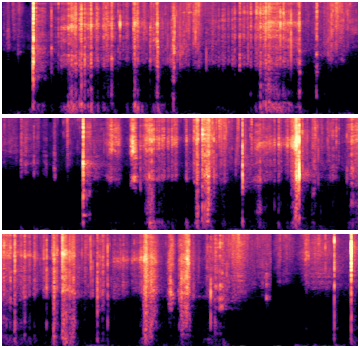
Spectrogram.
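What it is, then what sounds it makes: Dry soap bar being carved. A metal blade scrapes and carves curls off a solid, dry bar of pale yellow-white soap with a teal edge. It makes a quick run of crisp, bright scraping and crunching bursts with faint tearing textures and almost no low end. Each stroke cuts off sharply with short gaps between.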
